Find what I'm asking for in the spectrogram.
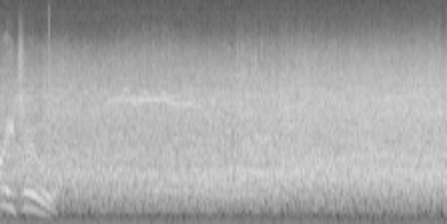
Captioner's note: crowd cheering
